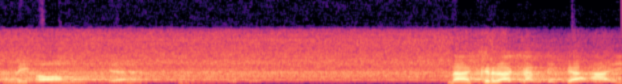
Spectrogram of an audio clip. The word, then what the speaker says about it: Nihon: pemerintahan baru dari mihong Kalau tulisannya Nippon bacanya nih Om ya betul tulisannya itu Nippon tapi orang Jepang membaca nih Om ya Hai nah gerakan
